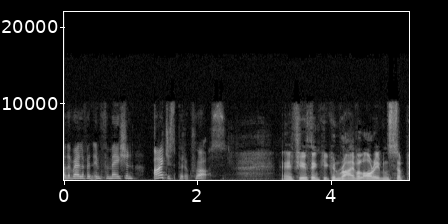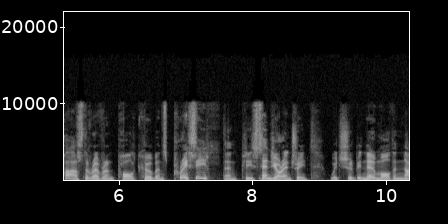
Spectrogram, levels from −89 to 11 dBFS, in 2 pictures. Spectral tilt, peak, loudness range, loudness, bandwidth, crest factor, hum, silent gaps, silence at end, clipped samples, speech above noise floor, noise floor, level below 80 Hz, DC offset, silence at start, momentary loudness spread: -4.5 dB/octave; 0 dBFS; 5 LU; -21 LUFS; 15 kHz; 20 dB; none; none; 0 s; under 0.1%; 24 dB; -45 dBFS; -52 dBFS; under 0.1%; 0 s; 14 LU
